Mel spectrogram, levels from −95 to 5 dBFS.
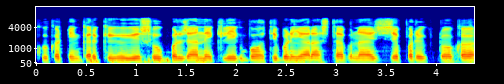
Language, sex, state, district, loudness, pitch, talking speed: Hindi, male, Bihar, Araria, -16 LUFS, 115 Hz, 275 wpm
